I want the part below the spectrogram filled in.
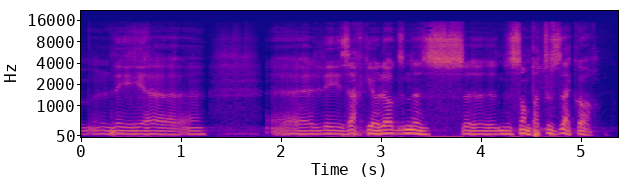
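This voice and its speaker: A man speaks at a very slow pace with a fairly low pitch. His intonation is monotone and flat. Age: 70s. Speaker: local historian, longtime resident. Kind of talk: interview. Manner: halting, many hesitations and repetitions.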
